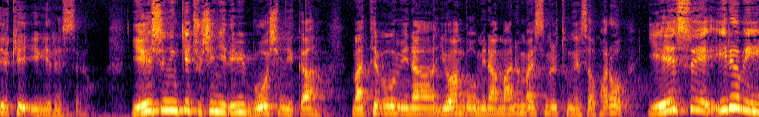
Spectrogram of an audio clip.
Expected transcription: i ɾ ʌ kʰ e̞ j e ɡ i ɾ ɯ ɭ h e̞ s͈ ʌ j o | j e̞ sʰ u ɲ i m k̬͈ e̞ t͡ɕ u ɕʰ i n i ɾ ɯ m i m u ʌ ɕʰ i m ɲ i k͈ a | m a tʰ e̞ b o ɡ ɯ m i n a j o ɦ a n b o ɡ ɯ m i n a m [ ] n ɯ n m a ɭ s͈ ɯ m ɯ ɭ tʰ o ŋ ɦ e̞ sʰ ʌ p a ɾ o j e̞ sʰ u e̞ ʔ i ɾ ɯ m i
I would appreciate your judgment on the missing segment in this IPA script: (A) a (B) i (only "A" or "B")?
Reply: A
